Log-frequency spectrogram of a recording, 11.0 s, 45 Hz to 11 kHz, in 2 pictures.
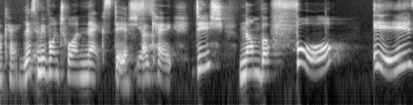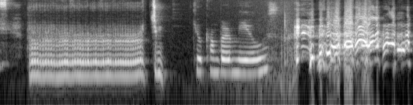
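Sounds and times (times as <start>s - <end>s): woman's drawn-out vocal sound: 5.8s - 7.6s.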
